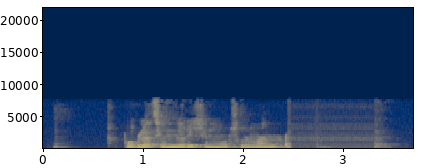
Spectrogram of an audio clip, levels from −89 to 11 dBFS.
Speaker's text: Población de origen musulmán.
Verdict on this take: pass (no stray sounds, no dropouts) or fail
fail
